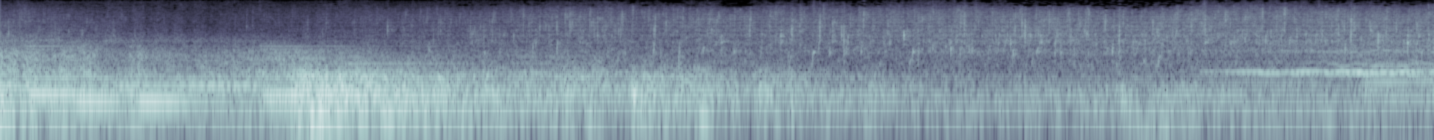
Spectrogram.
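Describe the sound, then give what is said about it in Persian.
Steady rain pours down with a low rumble of thunder swelling early on, the downpour continuing as a dense hiss throughout, with a faint musical tone entering near the end. “بزن با پنجره حرف دلت را، پچ پچ باران.”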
